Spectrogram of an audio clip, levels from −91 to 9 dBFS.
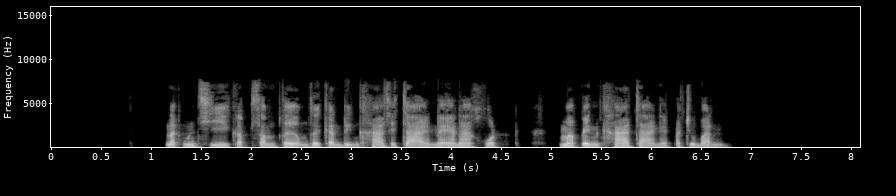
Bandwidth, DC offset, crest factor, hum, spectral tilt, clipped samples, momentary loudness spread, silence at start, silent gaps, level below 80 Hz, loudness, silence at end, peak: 7.8 kHz; under 0.1%; 20 dB; none; -6 dB/octave; under 0.1%; 7 LU; 1.15 s; 4.59-4.63 s, 4.96-5.08 s; -54 dBFS; -20 LUFS; 1.4 s; -2 dBFS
